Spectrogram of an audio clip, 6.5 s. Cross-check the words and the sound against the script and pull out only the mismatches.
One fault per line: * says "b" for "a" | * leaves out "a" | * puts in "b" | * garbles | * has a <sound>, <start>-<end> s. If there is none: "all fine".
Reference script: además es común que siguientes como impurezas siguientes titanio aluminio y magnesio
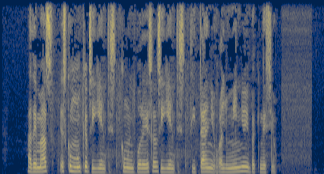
all fine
